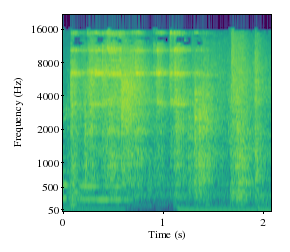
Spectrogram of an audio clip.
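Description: Kitchen clatter: dishes and utensils knocking together as they are handled, busiest for about the first second and a half.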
